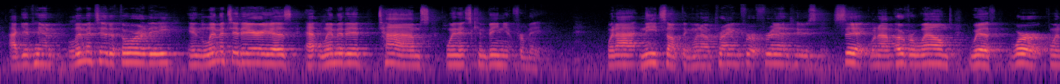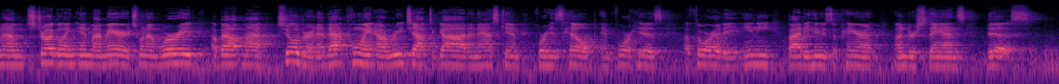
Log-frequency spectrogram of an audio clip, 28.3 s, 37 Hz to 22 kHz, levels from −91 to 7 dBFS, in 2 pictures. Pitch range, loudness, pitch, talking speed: 155-180 Hz, -30 LUFS, 165 Hz, 145 wpm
